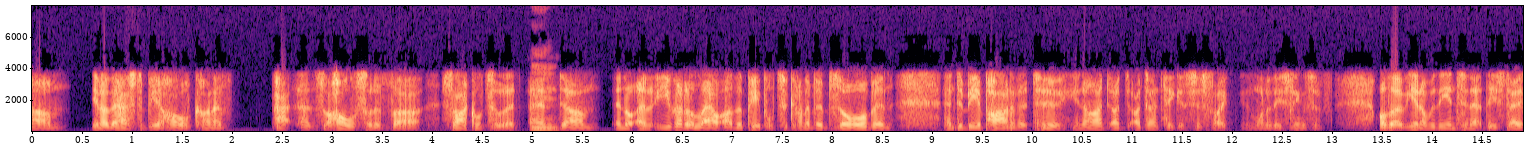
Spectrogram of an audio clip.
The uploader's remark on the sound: Jumped on the phone.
